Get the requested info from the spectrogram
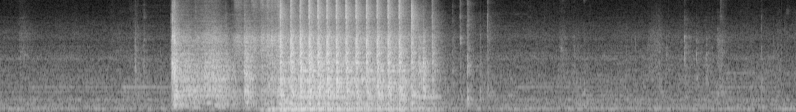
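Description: Subaru flat-four engine cranked on the starter and briefly catching, running with a fast, even pulsing for under two seconds before it cuts off. It is being started so the source of a knock can be found, which a shop has called rod knock.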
